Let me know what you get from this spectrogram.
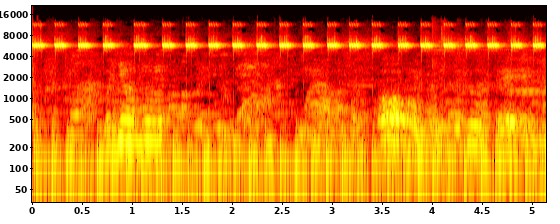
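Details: Cricket known as jangkrik manis producing loud, clear, high chirps spaced evenly about three to four per second, with quiet voices and muffled sounds behind.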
